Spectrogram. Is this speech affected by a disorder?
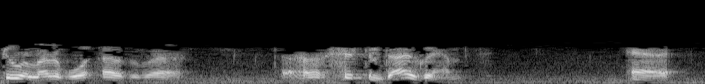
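Yes: stroke affecting throat muscles; last small stroke affected throat muscles.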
